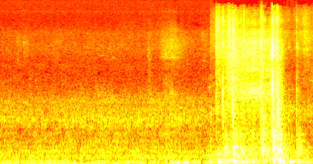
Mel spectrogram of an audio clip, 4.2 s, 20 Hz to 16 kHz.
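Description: A tight-fitting 3D-printed plastic part being forced by hand onto the end of a corrugated plastic hose. About three seconds in there is a second or so of plastic scraping and creaking as it is pushed on.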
